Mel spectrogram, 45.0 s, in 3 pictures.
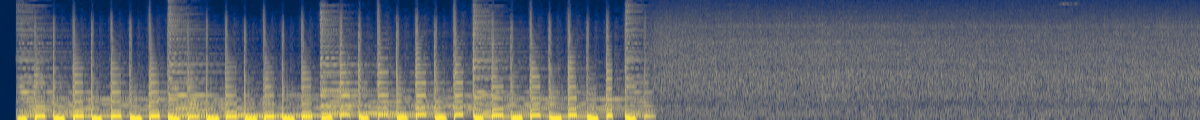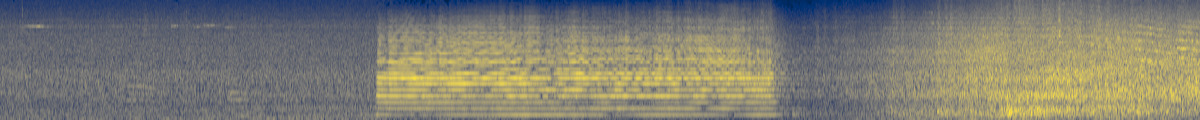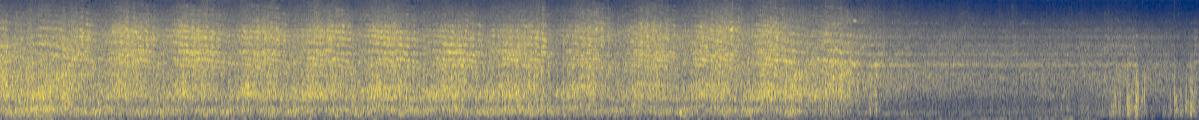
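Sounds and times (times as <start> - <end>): train rushing past: 7.8 - 44.9
locomotive horn blast: 19.7 - 25.0.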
